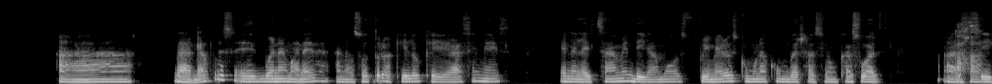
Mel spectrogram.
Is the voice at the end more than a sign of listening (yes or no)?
no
